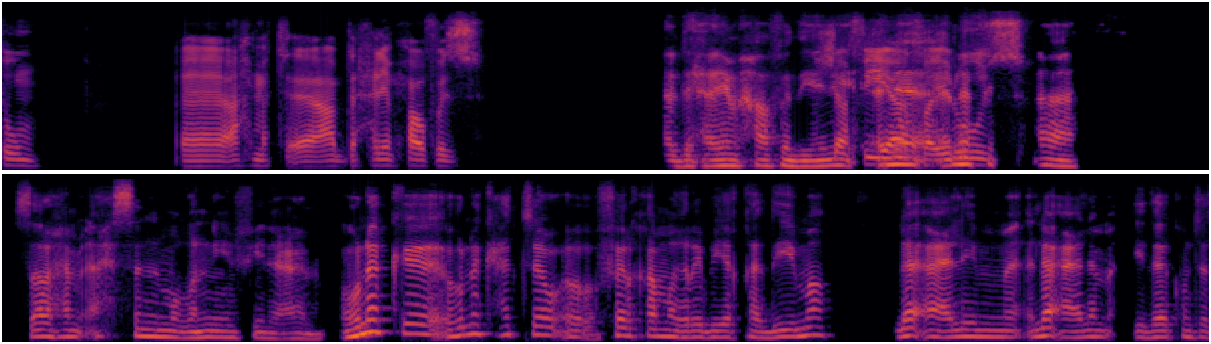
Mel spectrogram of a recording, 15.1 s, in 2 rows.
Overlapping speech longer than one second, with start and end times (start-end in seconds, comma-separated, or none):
5.1-6.4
